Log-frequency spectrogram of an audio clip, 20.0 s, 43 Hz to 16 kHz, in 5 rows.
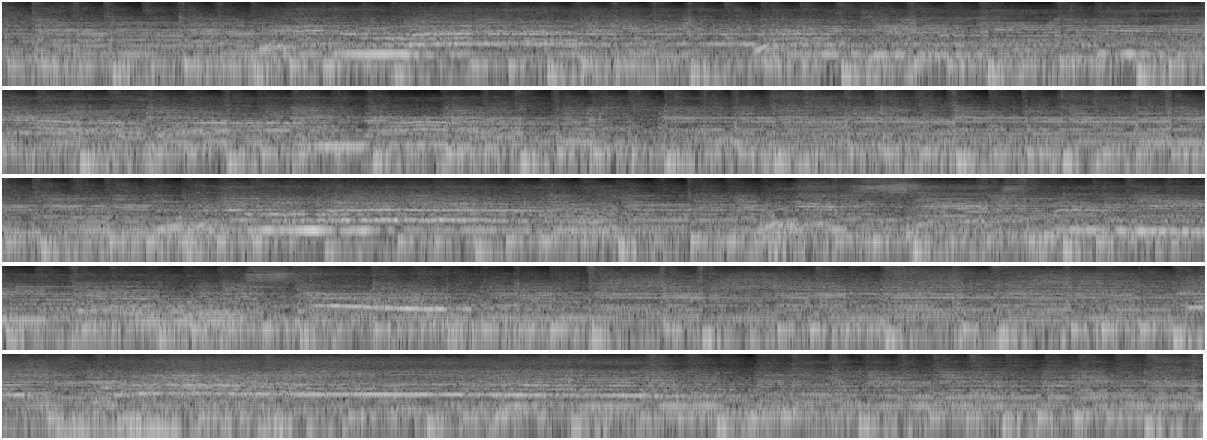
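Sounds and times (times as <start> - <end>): rock band playing: 0.0 - 20.0
person singing: 0.4 - 6.3, 8.4 - 14.1, 15.8 - 19.2.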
